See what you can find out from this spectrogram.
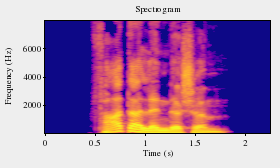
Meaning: strong dative masculine/neuter singular of vaterländisch
- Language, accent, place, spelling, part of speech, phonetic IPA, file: German, Germany, Berlin, vaterländischem, adjective, [ˈfaːtɐˌlɛndɪʃm̩], De-vaterländischem.ogg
